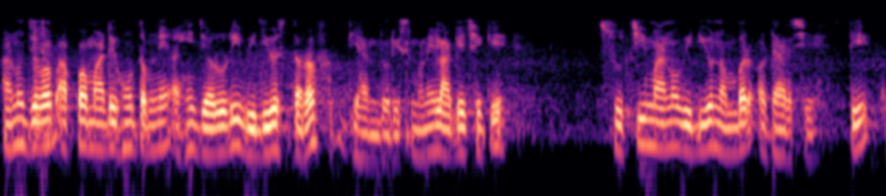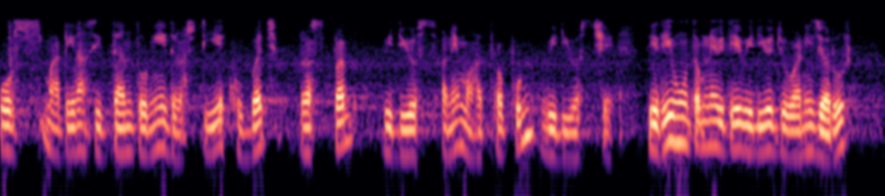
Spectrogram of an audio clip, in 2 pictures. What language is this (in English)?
Gujarati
